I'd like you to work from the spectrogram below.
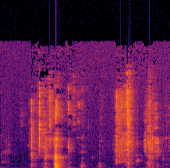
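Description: Someone bites into a thick cookie and chews it, producing a few faint, crisp crunches in short bursts with quiet gaps between them.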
